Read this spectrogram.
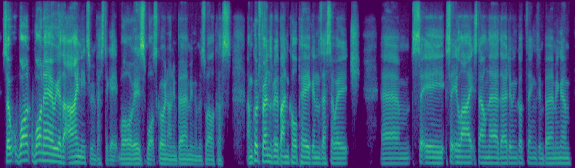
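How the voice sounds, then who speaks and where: An interviewer and gig promoter from Sheffield, England, with a northern English accent chats casually with a band, often restarting his sentences and saying "mate." His voice is fairly low and darkish at a moderate pace, with no room sound.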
